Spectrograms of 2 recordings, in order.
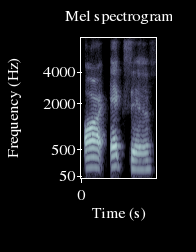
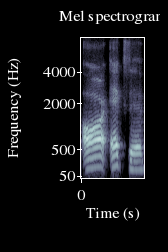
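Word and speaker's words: arXiv: I think it's pronounced RXiv, okay, RXiv app, and that you can get that app free in the Google Play Store or the iTunes Store.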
